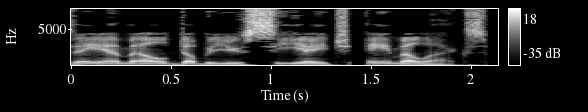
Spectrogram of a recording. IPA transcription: ˈæmlʊx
